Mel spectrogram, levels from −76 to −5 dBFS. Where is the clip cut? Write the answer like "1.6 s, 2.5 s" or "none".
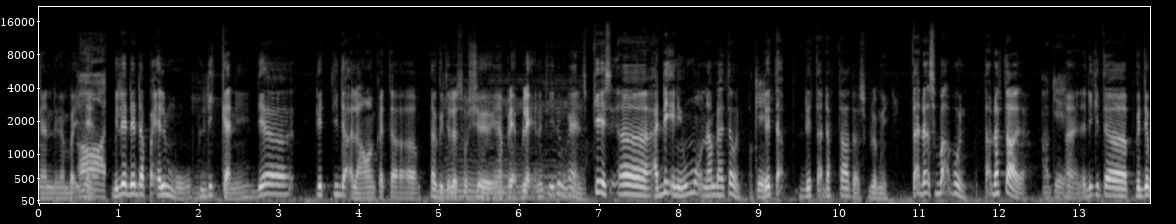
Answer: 0.8 s, 4.9 s, 6.8 s, 10.7 s, 11.7 s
